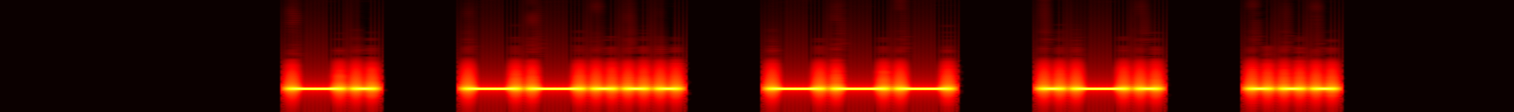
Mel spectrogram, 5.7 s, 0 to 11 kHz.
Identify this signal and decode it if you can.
Morse code, heard as a keyed tone, about 20 wpm, spaced as for 14 wpm, 700 Hz. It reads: N7ORS
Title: 186 Lesson 30g - Letter b - Call Signs 20wpm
